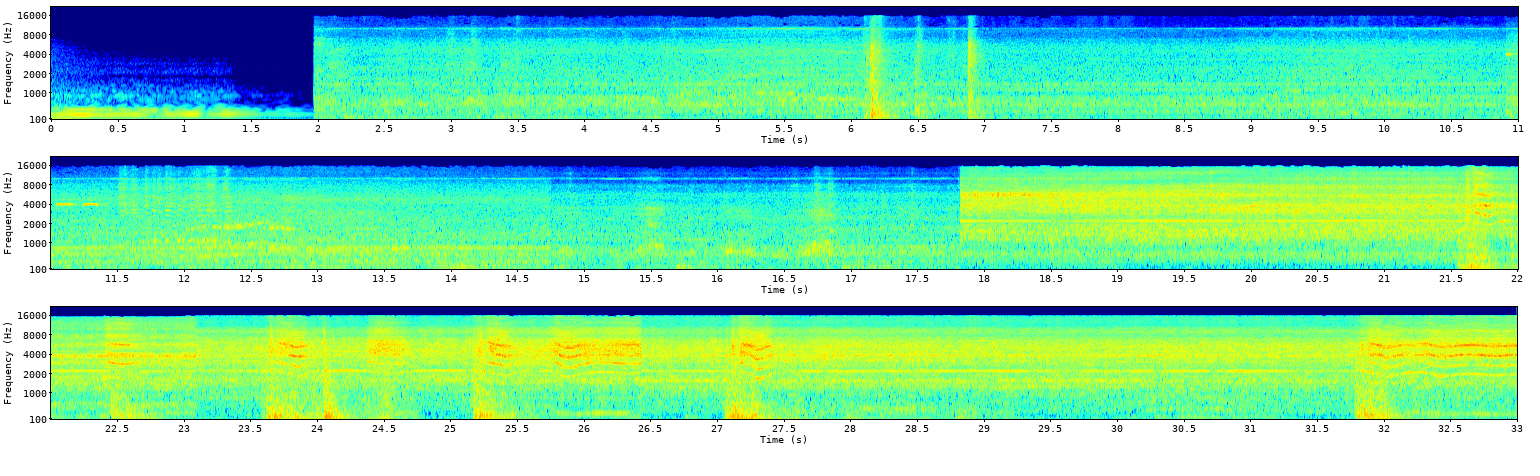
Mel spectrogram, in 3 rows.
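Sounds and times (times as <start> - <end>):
power drill whining: 11.4 - 14.6, 17.8 - 33.0.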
